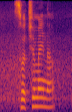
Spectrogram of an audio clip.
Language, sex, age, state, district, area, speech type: Telugu, female, 45-60, Andhra Pradesh, Eluru, urban, spontaneous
